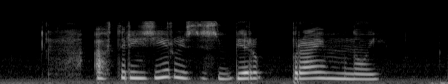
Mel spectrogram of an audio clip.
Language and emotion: Russian, neutral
